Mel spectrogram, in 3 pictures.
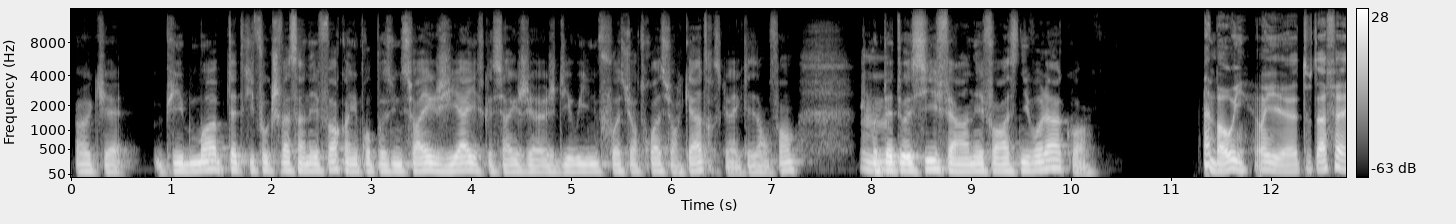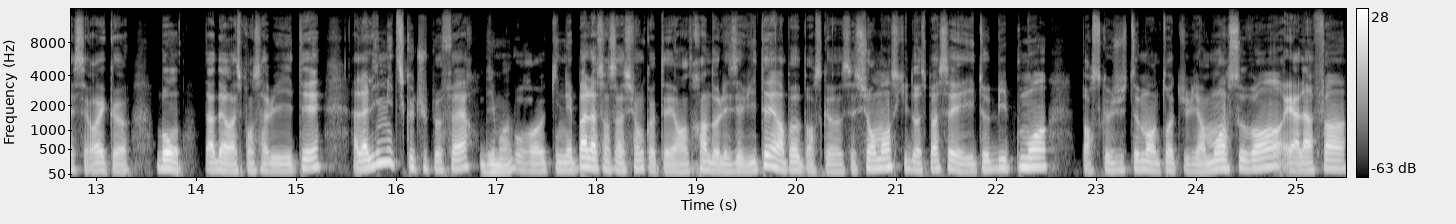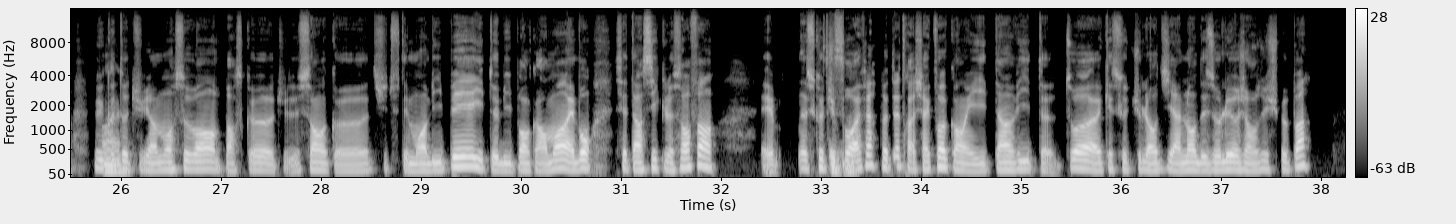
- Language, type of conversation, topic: French, advice, Comment faire pour ne pas me sentir isolé(e) lors des soirées et des fêtes ?
- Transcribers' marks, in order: none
